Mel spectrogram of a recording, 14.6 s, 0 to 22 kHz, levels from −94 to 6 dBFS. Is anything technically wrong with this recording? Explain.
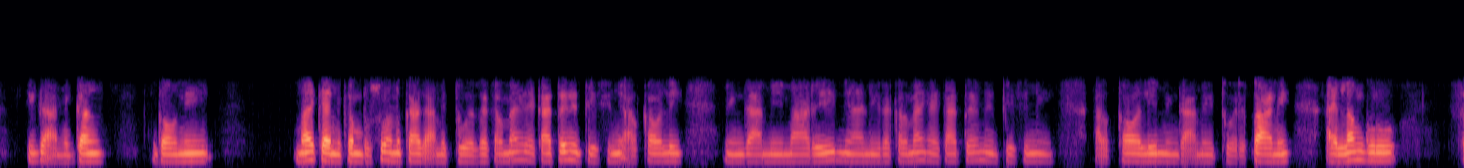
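Yes. Throughout the speech, the sound is narrow and slightly rough, with a buzzy, synthetic edge and nothing audible above about 3.8 kHz. The band runs from about 200 Hz to 3.5 kHz. This is G.729 codec damage, plainly audible here. The codec does not store the waveform. It rebuilds each 10 ms frame from a vocal tract filter, a pitch predictor and a few pulses, which fits an 8 kbit/s G.729A stream.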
